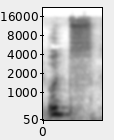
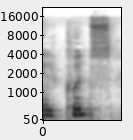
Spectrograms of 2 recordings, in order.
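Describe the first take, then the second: First: The word starts with a glottal stop. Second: The word starts with a plain k sound.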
